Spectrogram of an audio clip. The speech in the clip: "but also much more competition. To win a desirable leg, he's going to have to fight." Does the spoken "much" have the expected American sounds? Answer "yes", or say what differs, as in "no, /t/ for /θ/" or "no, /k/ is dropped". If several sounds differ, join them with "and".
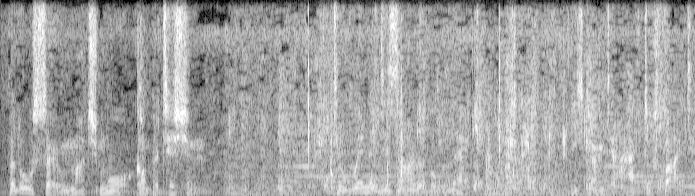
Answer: yes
